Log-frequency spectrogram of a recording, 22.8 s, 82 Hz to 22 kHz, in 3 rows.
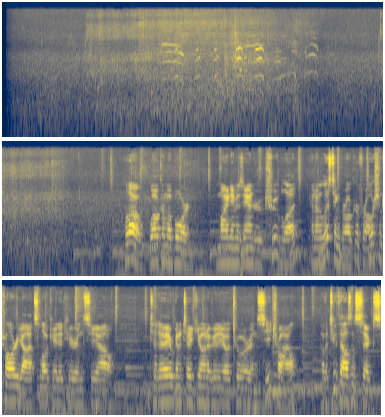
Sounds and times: Wind: 0:00.1 - 0:22.2
Waves, surf: 0:00.1 - 0:22.8.

